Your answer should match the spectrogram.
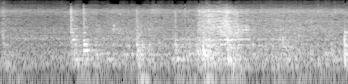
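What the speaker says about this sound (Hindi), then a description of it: "इसको थोड़ा सा भून लेंगे, बुनाई कर लेंगे ताकि इसका कच्चापन खत्म हो जाए।" Beef trotters for Pakistani paya being sautéed in a pan, a soft sizzle with intermittent scraping and clinking of a spoon stirring against the metal, one louder stir in the middle.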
